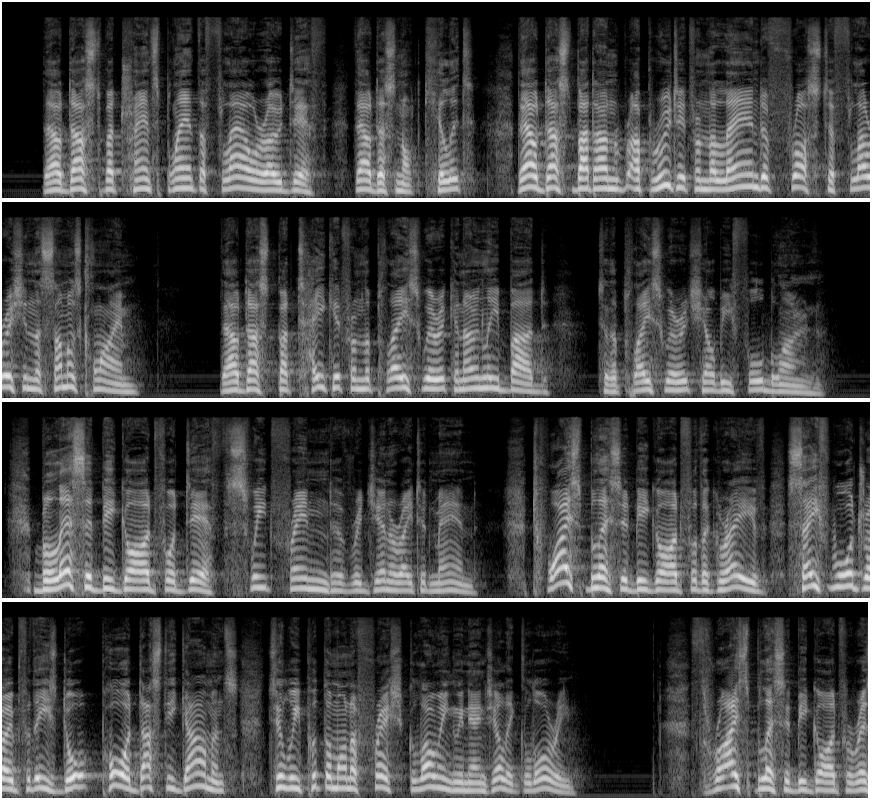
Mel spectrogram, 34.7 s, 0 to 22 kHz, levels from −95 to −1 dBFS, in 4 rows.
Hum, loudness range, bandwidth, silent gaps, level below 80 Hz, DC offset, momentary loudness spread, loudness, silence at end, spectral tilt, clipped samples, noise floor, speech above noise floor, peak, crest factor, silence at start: none; 5 LU; 16 kHz; none; -64 dBFS; under 0.1%; 10 LU; -23 LUFS; 0 s; -6 dB/octave; under 0.1%; -73 dBFS; 50 dB; -4 dBFS; 18 dB; 0.4 s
